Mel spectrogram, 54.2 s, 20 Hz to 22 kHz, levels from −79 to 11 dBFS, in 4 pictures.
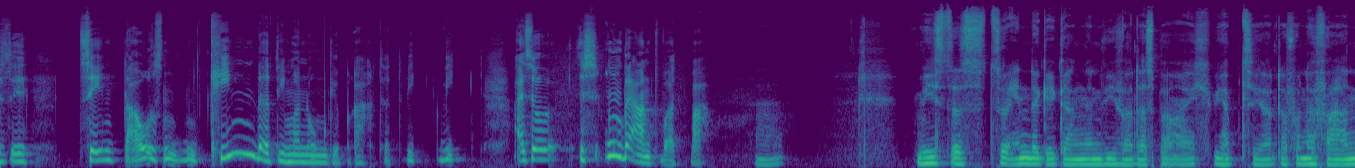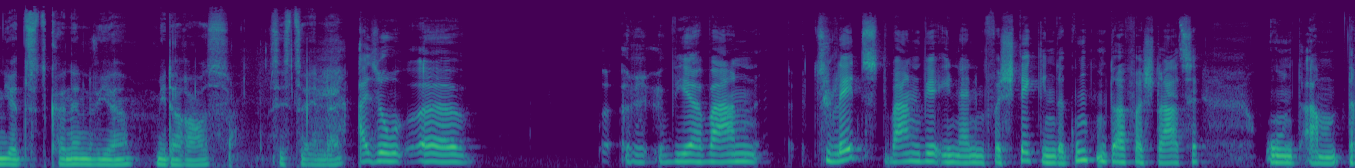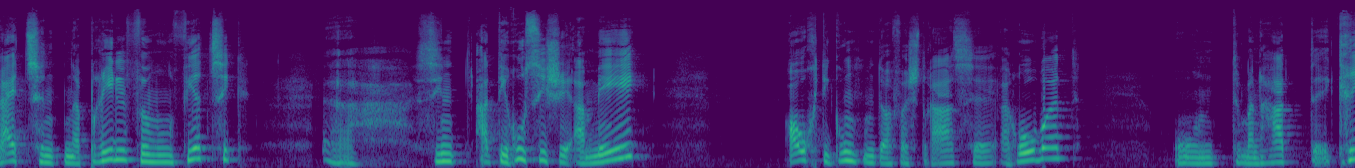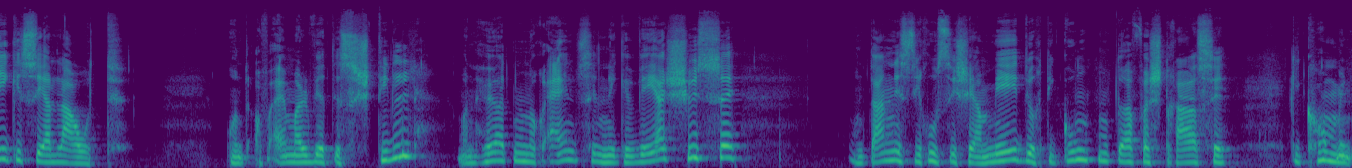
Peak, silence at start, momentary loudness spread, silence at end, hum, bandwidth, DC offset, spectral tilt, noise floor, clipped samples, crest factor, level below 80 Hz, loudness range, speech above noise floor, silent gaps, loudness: -10 dBFS; 0 s; 13 LU; 0 s; none; 19 kHz; under 0.1%; -4.5 dB/octave; -73 dBFS; under 0.1%; 16 dB; -66 dBFS; 4 LU; 48 dB; none; -25 LUFS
